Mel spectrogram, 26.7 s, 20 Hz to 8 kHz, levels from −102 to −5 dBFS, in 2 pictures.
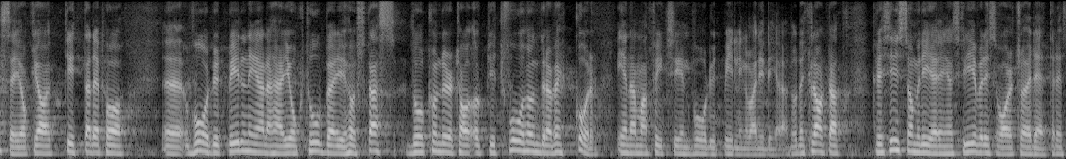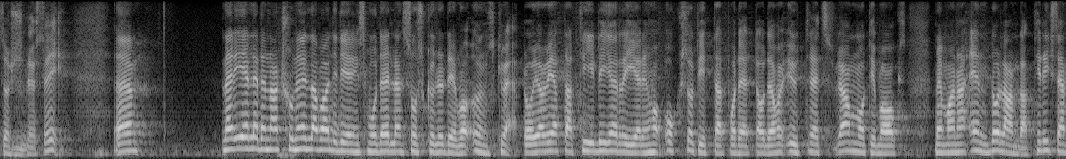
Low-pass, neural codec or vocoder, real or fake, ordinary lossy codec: none; codec, 16 kHz, 2 kbps, FunCodec, trained on Chinese and English, 25 frames a second; fake; none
